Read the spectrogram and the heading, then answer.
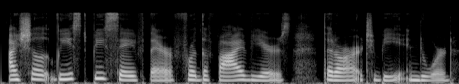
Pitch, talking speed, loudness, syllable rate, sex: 205 Hz, 210 wpm, -18 LUFS, 5.2 syllables/s, female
